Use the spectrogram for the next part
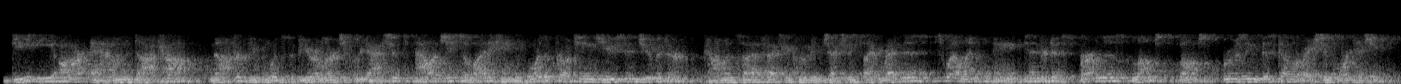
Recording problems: off-mic speech; far
garbled, watery; badly; nothing above 4 kHz
room echo; noticeable; dies away in 1.2 s

